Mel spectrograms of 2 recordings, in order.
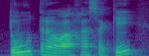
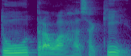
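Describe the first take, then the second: First: It is said as a question. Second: It is said as a statement.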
